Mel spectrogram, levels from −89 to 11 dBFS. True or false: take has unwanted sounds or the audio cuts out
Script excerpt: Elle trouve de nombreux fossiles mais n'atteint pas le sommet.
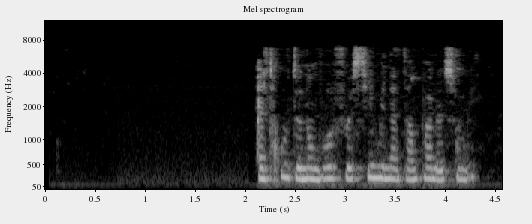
false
